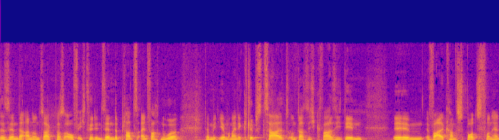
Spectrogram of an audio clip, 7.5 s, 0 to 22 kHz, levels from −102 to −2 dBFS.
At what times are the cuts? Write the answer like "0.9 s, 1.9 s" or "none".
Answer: 1.3 s, 3.4 s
